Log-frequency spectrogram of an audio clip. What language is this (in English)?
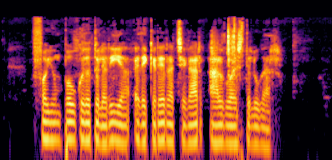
Galician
